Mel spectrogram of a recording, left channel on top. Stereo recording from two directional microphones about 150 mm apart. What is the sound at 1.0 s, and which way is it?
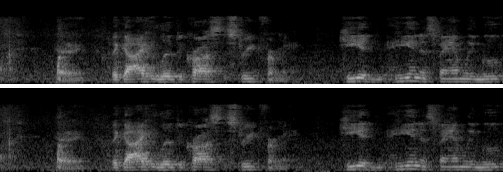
Speech, 15° left (ahead or behind).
